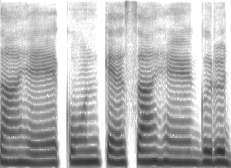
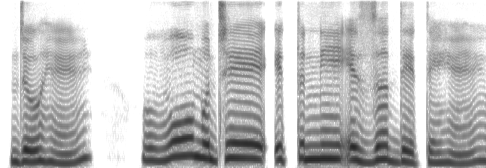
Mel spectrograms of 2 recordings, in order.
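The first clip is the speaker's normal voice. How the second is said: ordinary talk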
